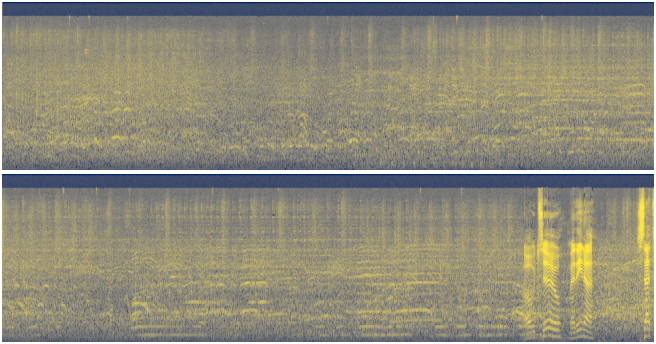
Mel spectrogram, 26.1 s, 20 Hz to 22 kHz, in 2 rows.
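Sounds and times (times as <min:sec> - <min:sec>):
crowd chatter: 0:00.0 - 0:26.0.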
